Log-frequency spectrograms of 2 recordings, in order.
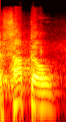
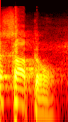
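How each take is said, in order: First: SATÃO with the weight on the final ÃO; corrected pronunciation. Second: SÁTÃO as the rejected form, its first A contrasted with SATÃO; wrong pronunciation. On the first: Teacher giving the correction, stress on the end of SATÃO. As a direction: say SATÃO with a light first syllable, stressed TÃO. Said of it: "é Satão". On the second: Teacher rejecting a reading, stressed open first A in SÁTÃO. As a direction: say SÁTÃO as the mistaken version. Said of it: "Não é Sátão". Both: Shown as a demonstration.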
